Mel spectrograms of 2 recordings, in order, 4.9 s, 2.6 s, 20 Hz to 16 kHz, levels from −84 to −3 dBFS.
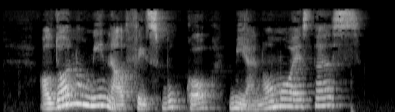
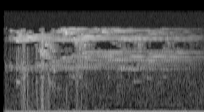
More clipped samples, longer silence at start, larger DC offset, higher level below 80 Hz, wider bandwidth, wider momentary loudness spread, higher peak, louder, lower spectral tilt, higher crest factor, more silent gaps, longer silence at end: neither; first, 0.5 s vs 0.05 s; second, under 0.1% vs 2%; second, -66 dBFS vs -52 dBFS; about the same, 11.5 kHz vs 11 kHz; about the same, 10 LU vs 10 LU; about the same, -6 dBFS vs -6 dBFS; about the same, -23 LUFS vs -21 LUFS; first, -4 dB/octave vs 2.5 dB/octave; about the same, 18 dB vs 18 dB; neither; first, 0.45 s vs 0 s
